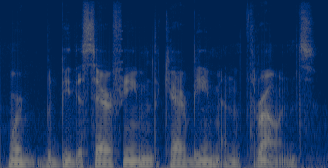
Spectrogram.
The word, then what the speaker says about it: cherubim: And so those closest to God would be the seraphim, the cherubim, and the thrones, right? Cherubim. So some people say cherubim. It's cherubim is proper.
